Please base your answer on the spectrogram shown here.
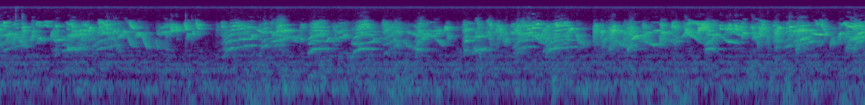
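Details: Pine grosbeak calling while being fed sunflower seeds: a dense, continuous run of short, overlapping chirps and twittering notes in a high register, with small dips in loudness but no pauses.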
